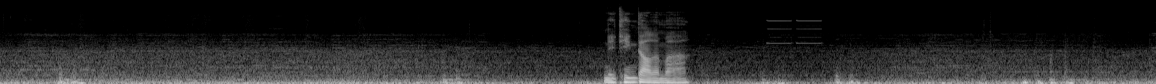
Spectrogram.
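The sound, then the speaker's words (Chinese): A taxi meter in night-surcharge mode gives two short, high-pitched electronic beeps, quiet against the steady rumble of a moving car, just after a person speaks briefly. “是的，这个是夜间加成，哔哔两声。”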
